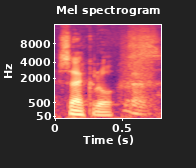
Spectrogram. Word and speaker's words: Sekiro: Is that how you pronounce it? Yes. Yeah, Sekiro.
